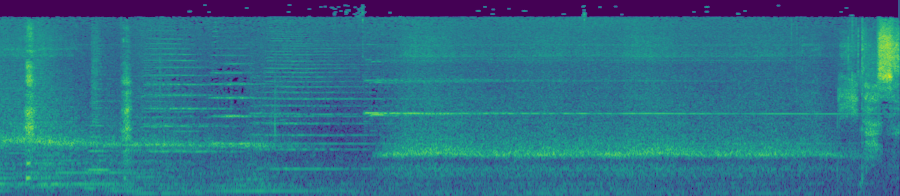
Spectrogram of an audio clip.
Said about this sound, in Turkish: Aman sazlar canım sazlar. Yalancı çıkartmayın bizi. Yel şiddetleniyor. Dinle.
